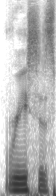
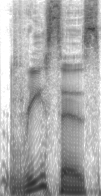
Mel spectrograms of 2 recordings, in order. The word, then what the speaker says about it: Reese's: Which should now inform you how a Reese's peanut butter cup is pronounced, and it is Reese's, not Reese's.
